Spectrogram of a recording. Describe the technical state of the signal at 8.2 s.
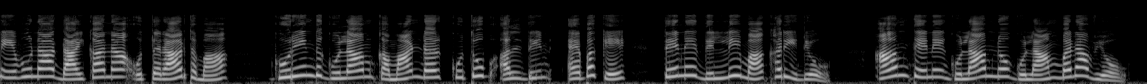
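At 8.2 s the speech signal is intact, with no audible technical fault at that moment.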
